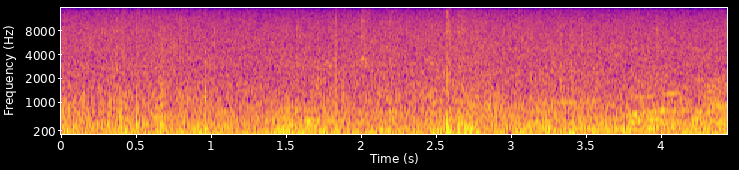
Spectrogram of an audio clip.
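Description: Steady hiss with a faint click about a second in and a brief soft knock a little past halfway, as a hand-held chakli press is worked to squeeze dough out onto butter paper.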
